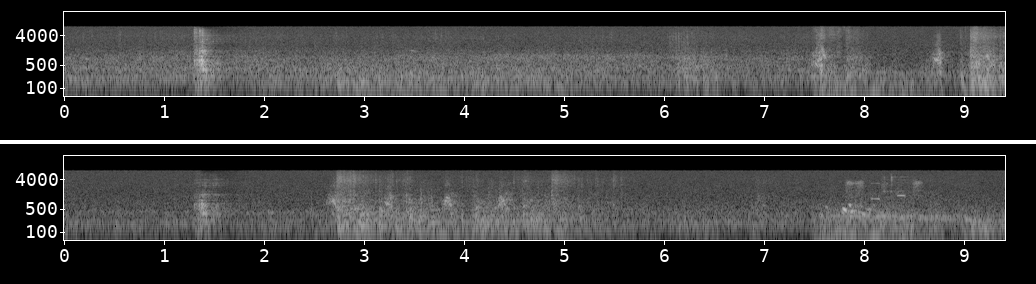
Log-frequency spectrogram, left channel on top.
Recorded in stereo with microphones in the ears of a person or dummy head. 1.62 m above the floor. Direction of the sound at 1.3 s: 70° left (ahead or behind).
